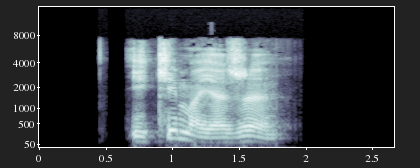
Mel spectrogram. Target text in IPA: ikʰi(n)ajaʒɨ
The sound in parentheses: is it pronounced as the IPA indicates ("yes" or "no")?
no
